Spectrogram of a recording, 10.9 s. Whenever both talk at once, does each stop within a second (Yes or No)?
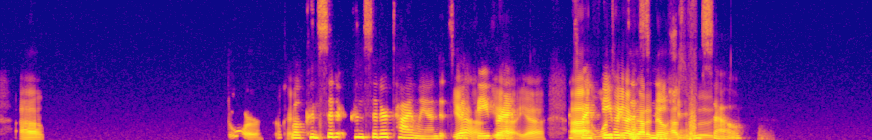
No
